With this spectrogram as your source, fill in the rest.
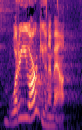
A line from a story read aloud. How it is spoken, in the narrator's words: very calmly and says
